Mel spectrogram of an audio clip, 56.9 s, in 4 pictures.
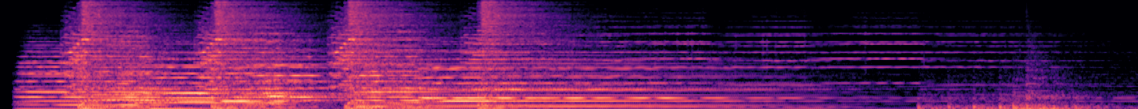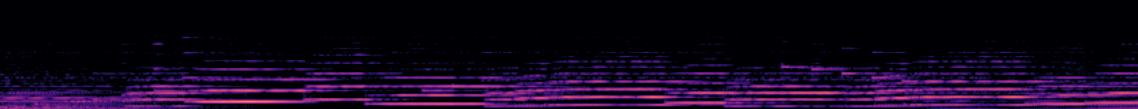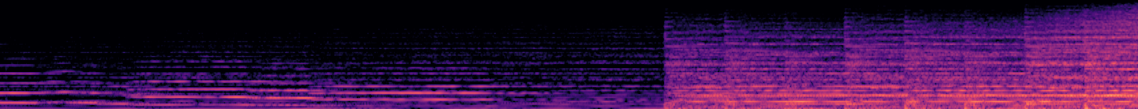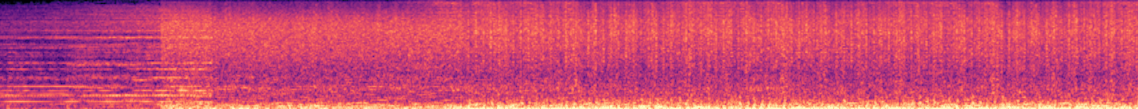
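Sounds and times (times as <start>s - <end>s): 
metal instrumental music: 0.8s - 8.1s, 11.5s - 16.6s, 36.8s - 56.8s.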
